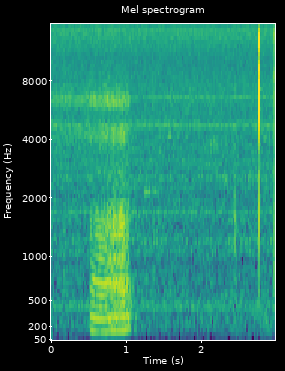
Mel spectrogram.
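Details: Sleeping pug snoring: a single short, buzzing, rattling breath sound, consistent with snoring through a narrowed upper airway, over faint room noise.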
